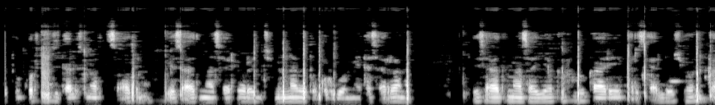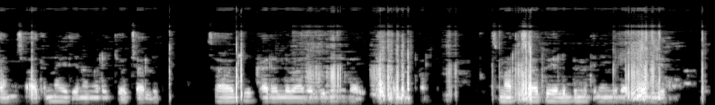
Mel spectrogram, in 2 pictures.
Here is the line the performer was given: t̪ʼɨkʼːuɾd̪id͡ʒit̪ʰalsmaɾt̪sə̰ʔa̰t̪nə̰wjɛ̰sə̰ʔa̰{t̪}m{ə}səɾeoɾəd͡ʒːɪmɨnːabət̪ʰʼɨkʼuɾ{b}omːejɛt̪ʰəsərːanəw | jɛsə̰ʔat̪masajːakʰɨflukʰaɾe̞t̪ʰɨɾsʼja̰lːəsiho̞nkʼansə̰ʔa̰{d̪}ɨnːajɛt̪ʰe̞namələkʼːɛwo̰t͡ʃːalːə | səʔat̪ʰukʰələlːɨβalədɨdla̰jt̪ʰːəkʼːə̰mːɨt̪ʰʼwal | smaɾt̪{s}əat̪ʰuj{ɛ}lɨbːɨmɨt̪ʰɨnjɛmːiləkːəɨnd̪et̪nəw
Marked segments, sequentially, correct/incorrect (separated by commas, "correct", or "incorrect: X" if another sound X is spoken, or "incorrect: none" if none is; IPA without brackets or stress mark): correct, incorrect: a, incorrect: ɡ, incorrect: t̪, correct, correct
